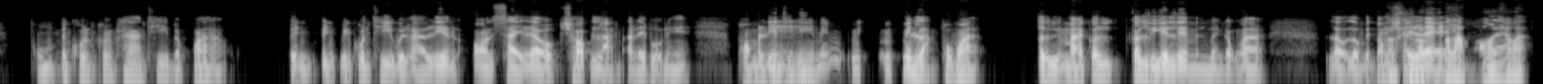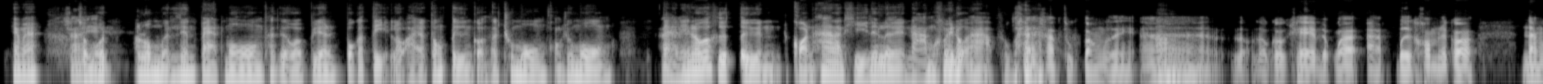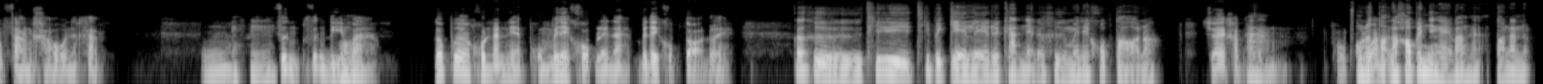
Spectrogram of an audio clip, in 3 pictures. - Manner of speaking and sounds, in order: tapping; laughing while speaking: "ไหม ?"; other background noise
- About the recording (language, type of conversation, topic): Thai, podcast, คุณมีวิธีไหนที่ช่วยให้ลุกขึ้นได้อีกครั้งหลังจากล้มบ้าง?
